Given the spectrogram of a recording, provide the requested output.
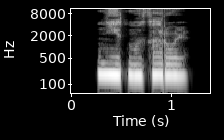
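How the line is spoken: Whispered reply. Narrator (Russian): шепнул я в ответ

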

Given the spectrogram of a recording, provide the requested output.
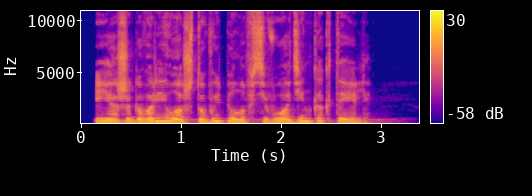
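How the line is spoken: Hoarse but carefree voice. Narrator (Russian): охрипшим, но беспечным голосом выдаю я

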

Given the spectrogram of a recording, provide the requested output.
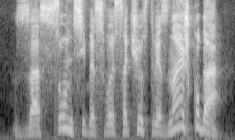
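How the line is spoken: Angry outburst. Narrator (Russian): Взвилась Рабуста

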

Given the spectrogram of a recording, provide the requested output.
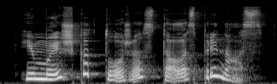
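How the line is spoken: Explaining. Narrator (Russian): пояснил утес

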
